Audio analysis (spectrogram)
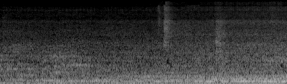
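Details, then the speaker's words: Honda Pilot/Ridgeline/Odyssey after new alternator replaced failing one that whined; smooth even idle with headlights high beam and max loads on, no whine, battery holding about 14 volts where it previously dropped toward 11. "there you go still maintaining 14 volts so yeah that's it for the video"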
